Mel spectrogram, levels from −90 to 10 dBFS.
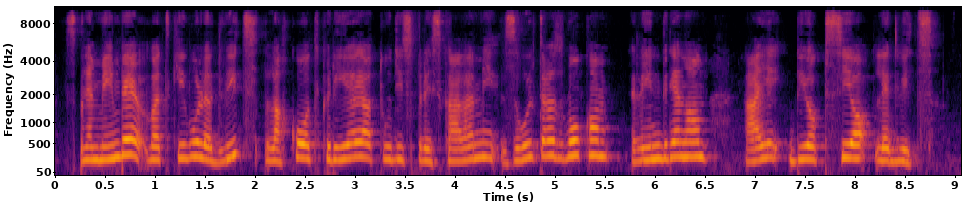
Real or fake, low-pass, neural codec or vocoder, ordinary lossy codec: fake; 9.9 kHz; codec, 16 kHz in and 24 kHz out, 1.1 kbps, FireRedTTS-2 codec; none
